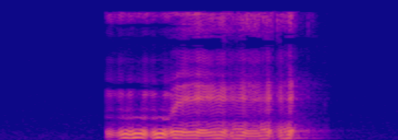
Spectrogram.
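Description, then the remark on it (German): A single drawn-out goat bleat on a farm, fairly loud, lasting about a second with a shaky, wavering tone before cutting off into silence. “Mäh, mäh, sagten die Ziegen.”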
